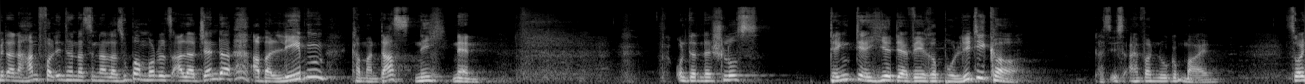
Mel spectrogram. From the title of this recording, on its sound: Poetry Slam Audio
